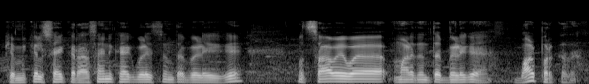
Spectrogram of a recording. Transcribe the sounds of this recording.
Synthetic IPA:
kemikɐlsaːjkɐɾaːsaːjnikɐɦaːɡebɛɭjisd̪ɐnt̪ʰɐbɛɭɛɡe | ot̪ːusaːʋɐjʋɐmaːɽid̪ɐnt̪ʰɐbɛɭɛɡe | bʱaːɭpɐɾkɐd̪e

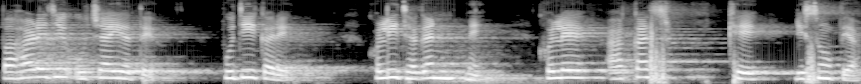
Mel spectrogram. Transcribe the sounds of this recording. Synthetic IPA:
paɦaːɽd͡ʑiːʔʊt͡ɕaːiət̪epʊd̪ikɐɾe | kʰʊlid͡ʑʱɐɠənɪ̆mẽkʰʊleaːkaːskʰeːɗɪsũpɪjaː

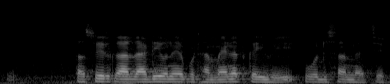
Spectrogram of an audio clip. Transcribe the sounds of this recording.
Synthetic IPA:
t̪ɐswiːɾkaɾɗaːɖʱiʊnmẽpʊʈʰãmɛɦnət̪kɐiɦuioɗɪsənmẽɐtːt͡ʃʰek

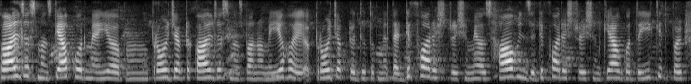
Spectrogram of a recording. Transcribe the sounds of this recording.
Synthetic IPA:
kaːld͡ʒɐsmɐnzkʲjaːkoːɾmẽjɐpɾoːd͡ʒek̚ʈkaːld͡ʒɐsmɐnzbɐnomẽjɐɦɐpɾoːd͡ʒek̚ʈɐd̪ut̪ukmet̪ɐɖifaːɾesʈɾeːʃɐnmeɐshaːʋinzɐɖifaːɾesʈɾeːʃɐnkʲjaːɡot̪ɐjikit̪ʰpɐɾ

